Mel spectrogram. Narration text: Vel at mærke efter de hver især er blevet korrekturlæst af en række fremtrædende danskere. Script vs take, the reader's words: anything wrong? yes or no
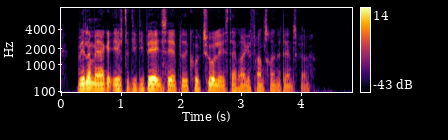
yes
